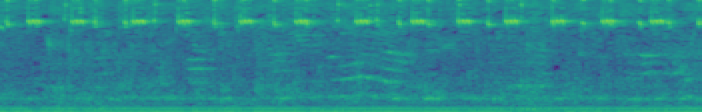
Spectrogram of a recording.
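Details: High shrill cricket chirps in quick pulsed bursts about three per second, slightly uneven, with faint sliding whistle-like sounds in the background and a low hum.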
